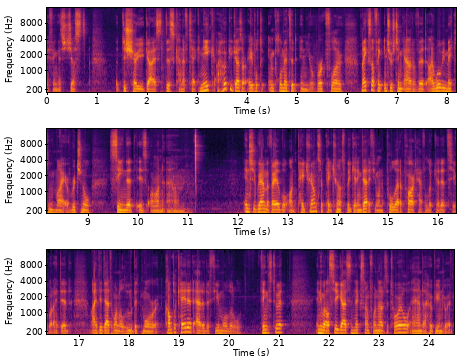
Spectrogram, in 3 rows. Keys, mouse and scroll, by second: 4.1 KP_1.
